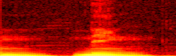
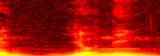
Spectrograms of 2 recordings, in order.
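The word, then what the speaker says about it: 四人: คน ใช่ มั้ ครับ แต่ ว่า คำ นี้ เนี่ย จะ มี การ ออก เสียง พิเศษ คือ จะ กร่อน ลง มา สั้น ลง เป็น โยนิ นะ ครับ ไม่ ใช่ โยนิ แต่ จะ สั้น เหลือ เพียง โยนิ แปล ว่า 4 คน ครับ ใน บท สนทนา ของ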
